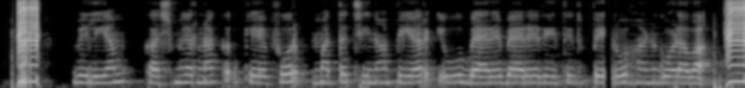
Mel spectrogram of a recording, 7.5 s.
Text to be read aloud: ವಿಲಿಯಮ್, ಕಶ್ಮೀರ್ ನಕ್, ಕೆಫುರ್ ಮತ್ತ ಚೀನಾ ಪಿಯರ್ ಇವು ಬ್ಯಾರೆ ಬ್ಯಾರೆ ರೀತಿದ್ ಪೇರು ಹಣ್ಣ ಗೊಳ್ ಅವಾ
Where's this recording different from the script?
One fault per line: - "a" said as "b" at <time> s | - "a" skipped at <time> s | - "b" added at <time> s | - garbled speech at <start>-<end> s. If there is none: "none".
none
